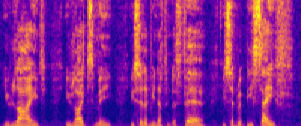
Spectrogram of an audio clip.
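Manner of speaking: high, accusing outburst; angry scream. A narrator's reading. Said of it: "angrily screams at Hoto".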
